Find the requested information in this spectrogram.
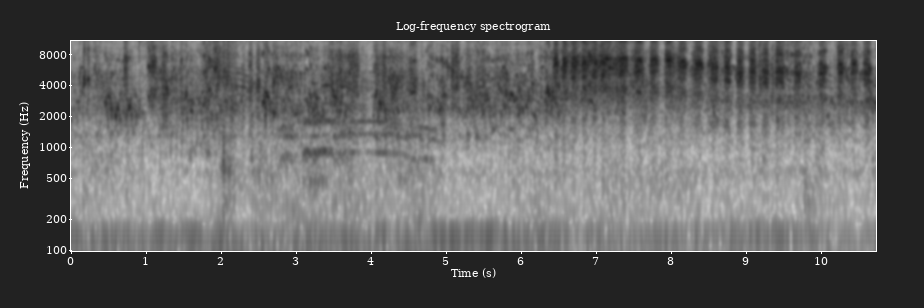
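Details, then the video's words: Budgies at their food, chattering in busy high warbles with a few drawn-out squeals and quick ticking sounds, a low droning hum underneath. "Beautiful budgies colour eating and chirping sounds"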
